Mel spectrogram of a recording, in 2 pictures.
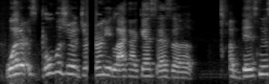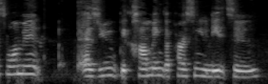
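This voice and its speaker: A woman's voice: medium pitch, normal speed, a little hiss or hum, low-quality recording. Upbeat woman hosting a live podcast. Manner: upbeat, welcoming, rambling questions. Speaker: podcast host. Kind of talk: livestream podcast interview.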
